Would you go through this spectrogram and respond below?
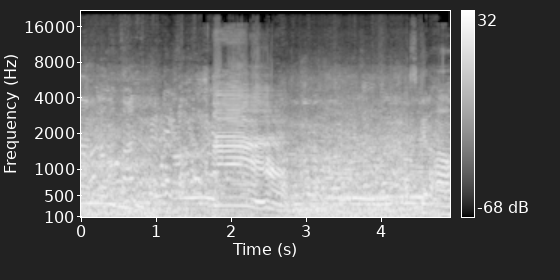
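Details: Friesian and crossbred bull calves gathered at Raniganj haat, Ghoraghat, Dinajpur, Bangladesh, 26 July 2024; a loud rising-then-falling bellow midway, over continuous lowing of other cattle and market chatter.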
